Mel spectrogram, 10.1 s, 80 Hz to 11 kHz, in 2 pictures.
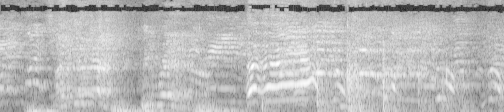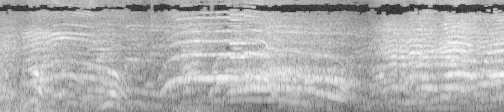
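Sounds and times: audience shouting and cheering: 0:02.3 - 0:10.0.

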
